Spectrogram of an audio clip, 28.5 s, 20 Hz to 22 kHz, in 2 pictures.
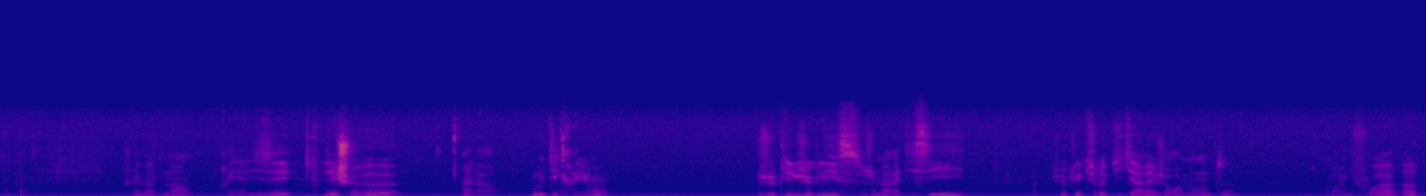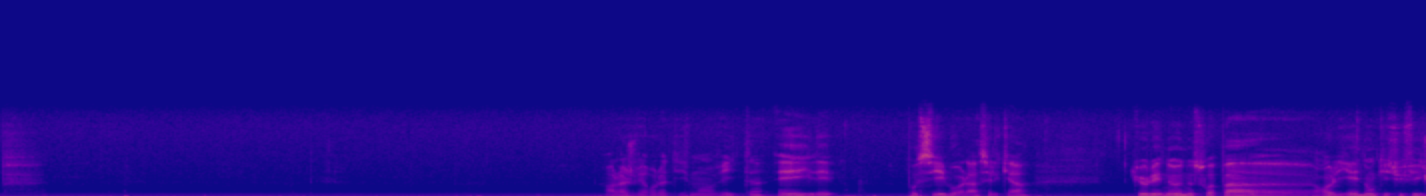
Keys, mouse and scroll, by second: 0.0 z, 0.3 click, 0.9 middle click, 2.1-3.2 middle drag, 3.1 F6, 6.0-8.4 drag, 10.2 click, 13.2-14.5 drag, 14.8-15.9 drag, 16.4-17.7 drag, 18.1 click, 19.7 click, 21.2 click, 22.7 F2, 23.6 shift+click, 27.6 shift+click.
